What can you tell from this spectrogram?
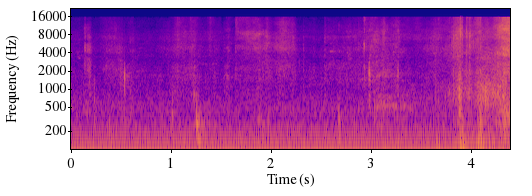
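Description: Handling noise: a low steady hum with a couple of faint taps, then a brief rustle near the end as the paperback and the phone are moved.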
